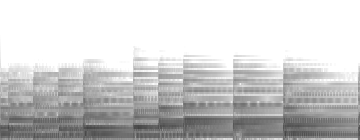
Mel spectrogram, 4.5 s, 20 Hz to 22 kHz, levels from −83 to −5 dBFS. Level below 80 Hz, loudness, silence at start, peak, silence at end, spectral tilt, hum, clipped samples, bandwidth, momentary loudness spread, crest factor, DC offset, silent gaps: -64 dBFS; -32 LUFS; 0 s; -18 dBFS; 0 s; -10.5 dB/octave; none; under 0.1%; 5.6 kHz; 5 LU; 14 dB; under 0.1%; none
